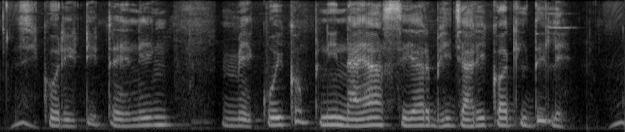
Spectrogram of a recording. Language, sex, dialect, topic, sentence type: Bhojpuri, male, Southern / Standard, banking, statement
